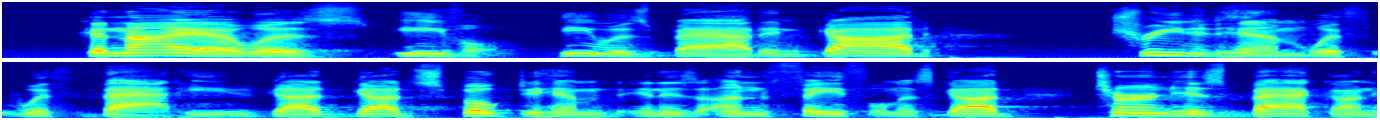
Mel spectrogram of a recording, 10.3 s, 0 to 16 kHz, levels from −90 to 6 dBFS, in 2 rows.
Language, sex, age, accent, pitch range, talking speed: English, male, 40-59, American, 130-200 Hz, 155 wpm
